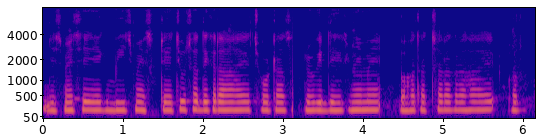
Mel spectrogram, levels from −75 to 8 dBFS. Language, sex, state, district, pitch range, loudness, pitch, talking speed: Hindi, male, Jharkhand, Jamtara, 165-170 Hz, -30 LUFS, 170 Hz, 205 wpm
